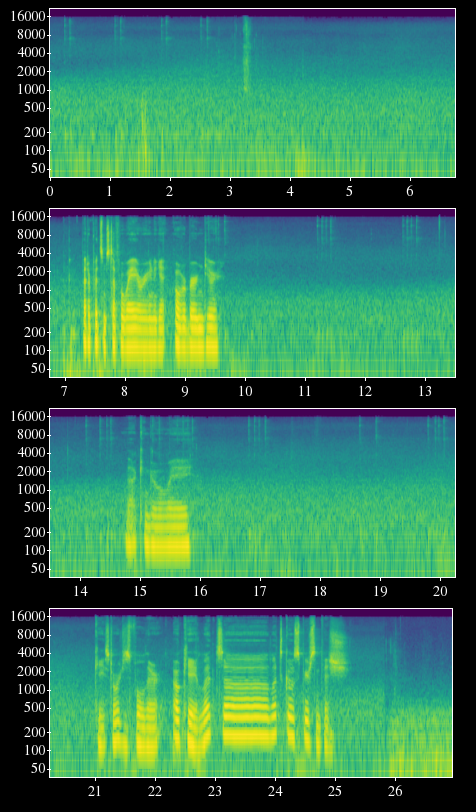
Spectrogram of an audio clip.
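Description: Gentle waves wash over open water.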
